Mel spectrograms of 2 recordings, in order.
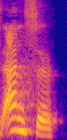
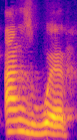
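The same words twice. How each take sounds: First: No W sound is pronounced in the middle. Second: A W sound is pronounced in the middle. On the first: The speaker calls it right. "It's answer. Forget about the W" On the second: The speaker calls it wrong. "I immediately notice when somebody is a very true beginner"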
